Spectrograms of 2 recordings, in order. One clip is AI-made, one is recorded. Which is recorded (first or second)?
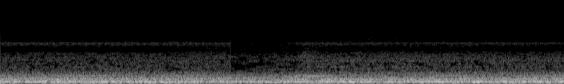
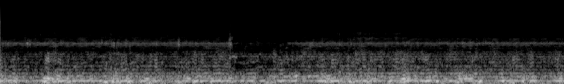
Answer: first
